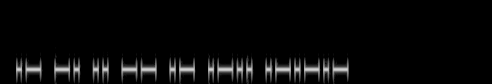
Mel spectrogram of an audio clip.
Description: Morse code, heard as a keyed tone, about 25 wpm, 700 Hz. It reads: ANIMAL.
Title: Sentences from Top 1000 Words - Review Part 1 - 25wpm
